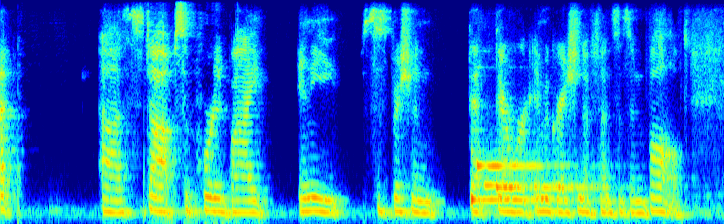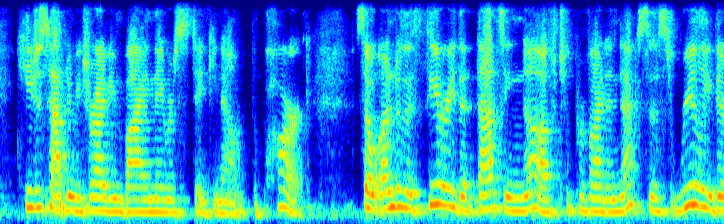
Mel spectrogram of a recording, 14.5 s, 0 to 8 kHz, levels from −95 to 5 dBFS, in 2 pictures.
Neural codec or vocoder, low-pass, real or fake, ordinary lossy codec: none; 7.2 kHz; real; Opus, 16 kbps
